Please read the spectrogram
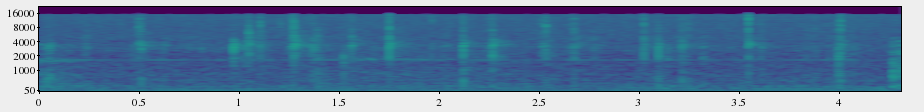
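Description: Faint, irregular small crackles and clicks of paper banknotes being folded and creased by hand.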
